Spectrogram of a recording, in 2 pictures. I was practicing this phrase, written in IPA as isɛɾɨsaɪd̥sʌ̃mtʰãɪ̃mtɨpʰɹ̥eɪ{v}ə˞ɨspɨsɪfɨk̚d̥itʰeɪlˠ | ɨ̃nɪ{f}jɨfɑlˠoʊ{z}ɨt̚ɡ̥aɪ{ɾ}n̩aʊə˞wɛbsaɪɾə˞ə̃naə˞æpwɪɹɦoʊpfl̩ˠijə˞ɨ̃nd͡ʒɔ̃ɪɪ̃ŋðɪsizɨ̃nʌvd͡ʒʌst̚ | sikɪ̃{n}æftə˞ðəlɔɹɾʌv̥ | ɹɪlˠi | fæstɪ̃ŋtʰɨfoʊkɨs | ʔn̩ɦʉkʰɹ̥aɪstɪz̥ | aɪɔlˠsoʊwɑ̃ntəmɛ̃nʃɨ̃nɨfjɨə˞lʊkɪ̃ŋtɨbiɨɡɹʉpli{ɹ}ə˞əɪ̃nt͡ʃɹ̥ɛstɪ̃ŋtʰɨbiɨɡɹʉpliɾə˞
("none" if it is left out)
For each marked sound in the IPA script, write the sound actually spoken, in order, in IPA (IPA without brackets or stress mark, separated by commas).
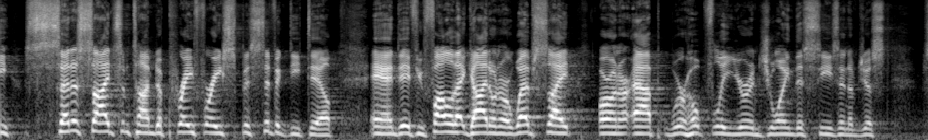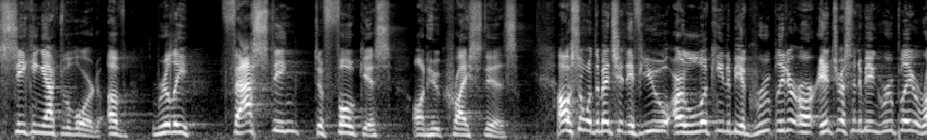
f, f, ð, ɾ, ŋ, ɾ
